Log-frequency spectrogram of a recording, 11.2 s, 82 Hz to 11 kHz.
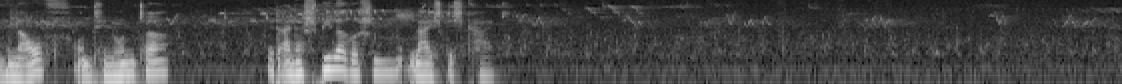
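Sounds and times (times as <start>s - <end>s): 
speech: 0.0s - 1.8s, 2.6s - 5.1s
birds chirping in a forest: 0.0s - 11.2s.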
